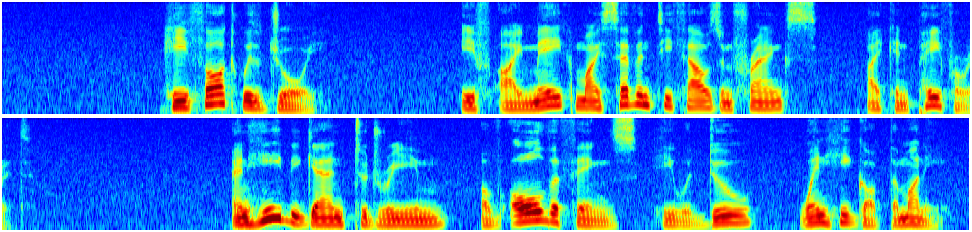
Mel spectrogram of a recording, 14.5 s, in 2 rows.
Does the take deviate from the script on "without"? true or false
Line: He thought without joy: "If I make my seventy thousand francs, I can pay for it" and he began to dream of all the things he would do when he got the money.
true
